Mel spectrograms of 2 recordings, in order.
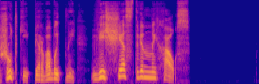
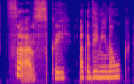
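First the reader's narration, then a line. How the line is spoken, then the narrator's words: Snide, smiling. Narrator (Russian): ехидно улыбался Линд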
